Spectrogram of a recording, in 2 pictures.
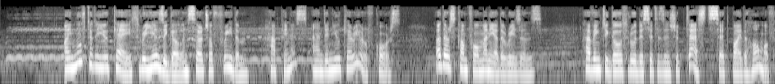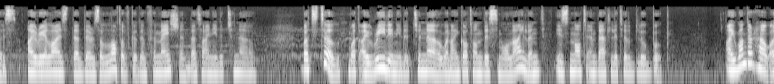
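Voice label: Arabic English; Arabic (Iraq), Middle Eastern, Male, 30s-50s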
